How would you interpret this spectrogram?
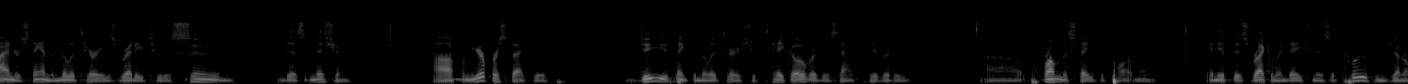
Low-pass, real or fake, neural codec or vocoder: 7.2 kHz; fake; vocoder, 44.1 kHz, 128 mel bands every 256 samples, BigVGAN v2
